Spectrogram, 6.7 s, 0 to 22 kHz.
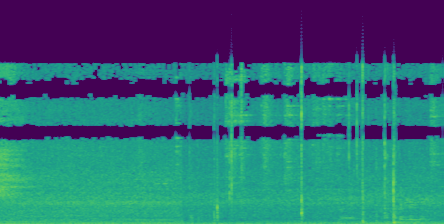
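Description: Volkswagen Golf MK6 GTI engine idling steadily, a low even hum, with a few sharp clicks of hands and parts being handled in the engine bay from about halfway in.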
